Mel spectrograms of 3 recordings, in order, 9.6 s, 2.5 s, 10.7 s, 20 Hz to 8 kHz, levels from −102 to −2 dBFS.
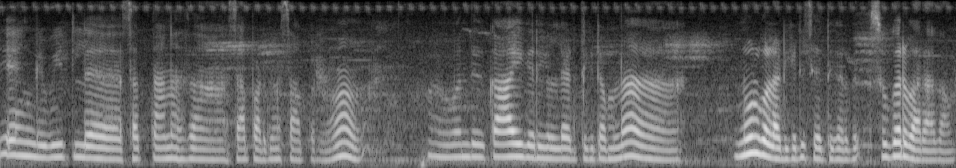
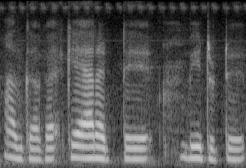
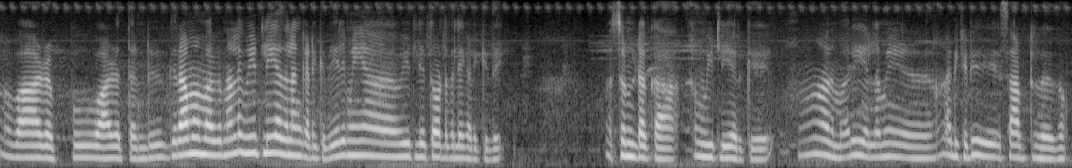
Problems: constant background noise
